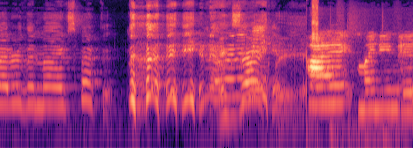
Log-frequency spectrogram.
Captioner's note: laughs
